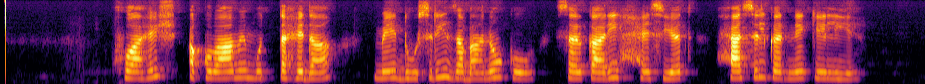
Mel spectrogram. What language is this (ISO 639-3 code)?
urd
